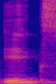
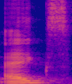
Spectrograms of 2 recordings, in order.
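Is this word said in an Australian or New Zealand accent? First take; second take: New Zealand; Australian. First: It is said in a New Zealand accent. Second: It is said in an Australian accent. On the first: "They say eggs" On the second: "instead of eggs"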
